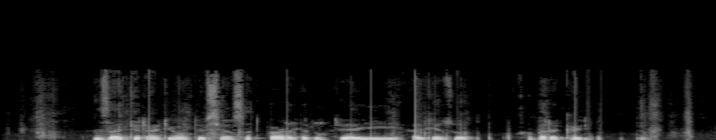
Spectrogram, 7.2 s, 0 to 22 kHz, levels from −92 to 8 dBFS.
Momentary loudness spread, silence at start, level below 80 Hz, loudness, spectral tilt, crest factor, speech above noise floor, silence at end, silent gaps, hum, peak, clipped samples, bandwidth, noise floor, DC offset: 17 LU; 0.4 s; -56 dBFS; -19 LUFS; -8.5 dB/octave; 18 dB; 30 dB; 0.25 s; none; none; -2 dBFS; under 0.1%; 11 kHz; -49 dBFS; under 0.1%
